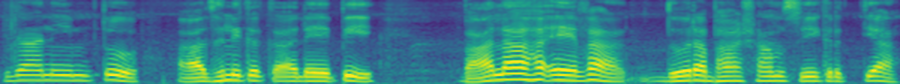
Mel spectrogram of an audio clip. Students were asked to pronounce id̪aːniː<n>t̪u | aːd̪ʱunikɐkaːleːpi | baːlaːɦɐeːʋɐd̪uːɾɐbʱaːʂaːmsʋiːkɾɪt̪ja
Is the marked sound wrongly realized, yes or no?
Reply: yes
